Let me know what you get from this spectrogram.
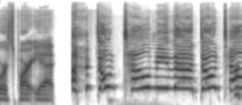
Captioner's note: laughs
